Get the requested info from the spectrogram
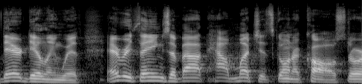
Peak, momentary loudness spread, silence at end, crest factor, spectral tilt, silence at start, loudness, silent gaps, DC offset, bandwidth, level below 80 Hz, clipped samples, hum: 0 dBFS; 7 LU; 0 s; 18 dB; -2.5 dB/octave; 0 s; -19 LUFS; none; under 0.1%; 19 kHz; -68 dBFS; under 0.1%; none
